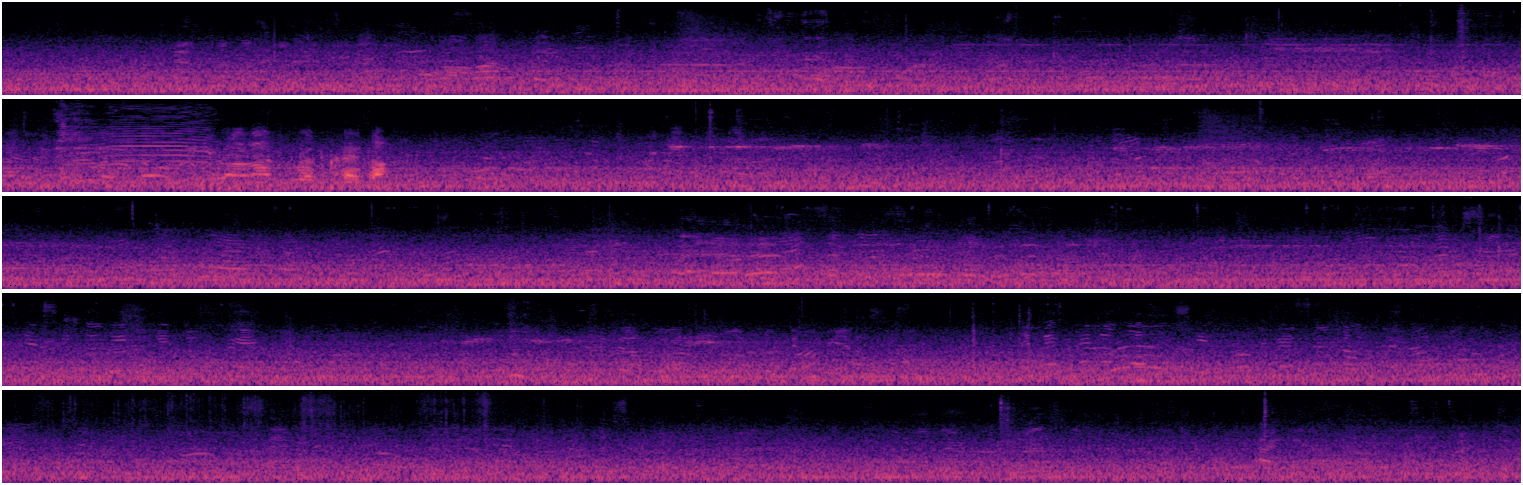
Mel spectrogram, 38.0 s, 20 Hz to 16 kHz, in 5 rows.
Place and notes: St Vincent de Paul, Paris, France - Inside Gare Du Nord, Paris.
Gare Du Nord, Paris.
Zoom H4N
5 August 2016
